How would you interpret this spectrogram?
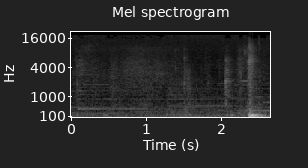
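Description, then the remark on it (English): A door opens, ending in a single dull thump and a short rattle near the end, after a stretch of quiet room sound with faint shuffling. “You can open the door.”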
